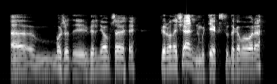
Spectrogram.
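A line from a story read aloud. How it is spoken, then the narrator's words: Timid request. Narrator (Russian): робко попросил Бессмертный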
